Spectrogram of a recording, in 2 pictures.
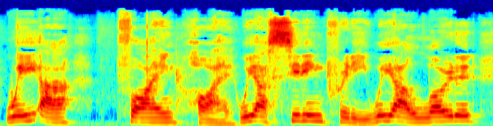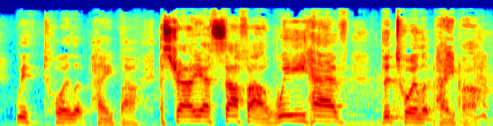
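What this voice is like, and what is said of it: Australian accent. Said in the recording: “I love the Australian accent.”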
